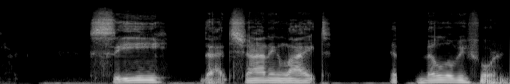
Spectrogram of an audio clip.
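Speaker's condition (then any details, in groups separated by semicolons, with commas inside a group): No condition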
